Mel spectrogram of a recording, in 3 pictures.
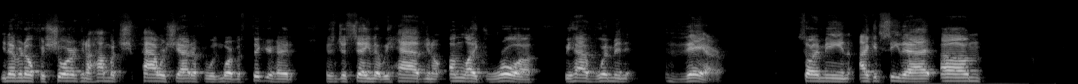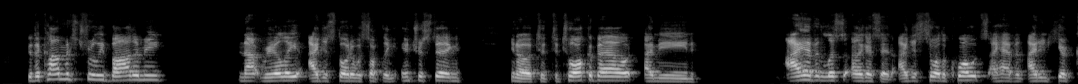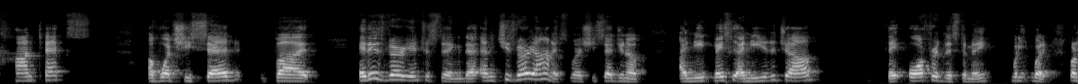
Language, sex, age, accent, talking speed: English, male, 30-49, American, 215 wpm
